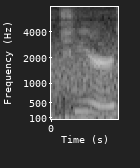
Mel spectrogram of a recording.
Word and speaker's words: Cheairs: I say Cheers, but I don't know if that's how you pronounce it. It's Cheairs. Okay, and he He brought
